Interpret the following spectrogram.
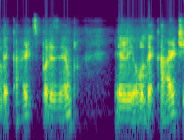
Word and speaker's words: Descartes: decart enfim ou Descartes Tem gente que fala Descartes mas tá errado tá é decarte não se fala o s Alguns falam decartes e me parece que talvez dê para se pronunciar dessa forma mas com certeza não se pronuncia Descartes eh enfim né para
